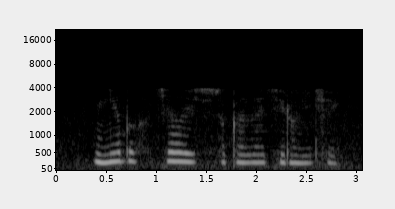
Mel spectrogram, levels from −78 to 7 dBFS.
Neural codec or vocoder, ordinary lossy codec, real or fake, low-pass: codec, 16 kHz, 4 kbps, FunCodec, trained on Chinese and English, 50 frames a second; AAC, 16 kbps; fake; 7.2 kHz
